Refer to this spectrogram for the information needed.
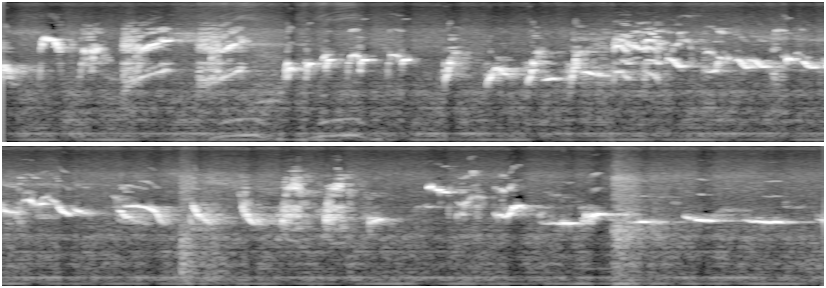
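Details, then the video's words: Greater green leafbird prepared for competition pours out a dense, fast song of varied chirps, short whistles and buzzy notes, ending with a long level whistle, over a steady low hum. "Suara Burung CUCAK Hijau"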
